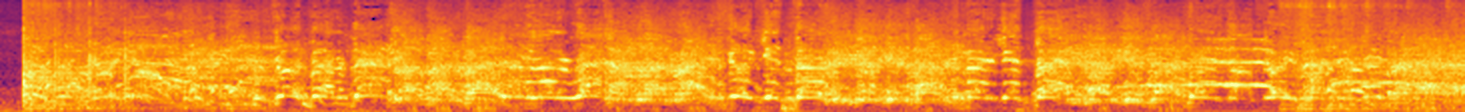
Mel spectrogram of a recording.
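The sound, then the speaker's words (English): A packed room of voices roars in a postgame locker-room cheer led by shirtless head coach after a Friday-night win over the Eagles, loud and unbroken for the whole stretch, with whoops and rowdy shouts piling over a dense crowd babble. “And they said that if head coach … took off his shirt in the post game and led the cheer,”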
